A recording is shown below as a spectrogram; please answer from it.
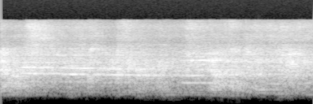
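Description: Loud, shrill sound from a shaking handheld camera while walking: music mixed with shuffling and handling noise, thin with no bass.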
